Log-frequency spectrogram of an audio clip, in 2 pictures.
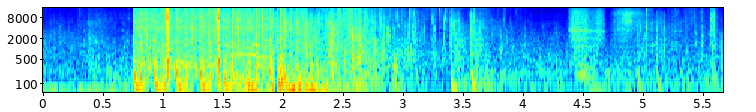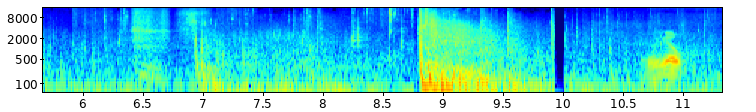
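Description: Gunfire in Call of Duty: WWII: dense, loud bursts of shots and booms from a World War II firefight, easing off midway and then returning in a heavy volley, with a voice heard briefly near the end.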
